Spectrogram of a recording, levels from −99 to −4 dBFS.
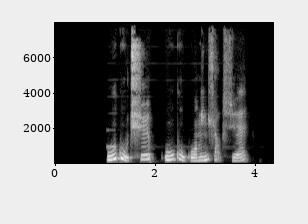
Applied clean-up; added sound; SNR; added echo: neural mask model DeepFilterNet 3.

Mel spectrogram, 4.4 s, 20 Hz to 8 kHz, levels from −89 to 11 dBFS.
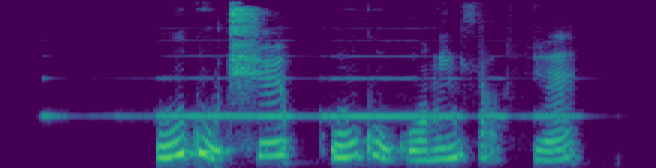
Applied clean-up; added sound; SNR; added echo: neural mask model RNNoise.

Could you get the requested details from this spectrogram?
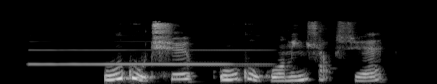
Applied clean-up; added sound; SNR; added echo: classical method Wiener filter.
